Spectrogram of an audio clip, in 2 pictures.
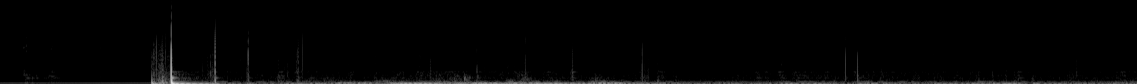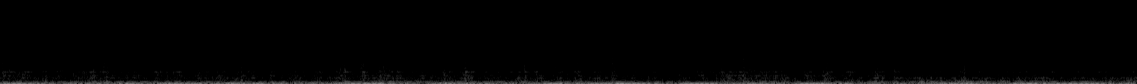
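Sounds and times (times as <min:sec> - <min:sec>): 
vinyl record noise: 0:00.1 - 0:22.7.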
